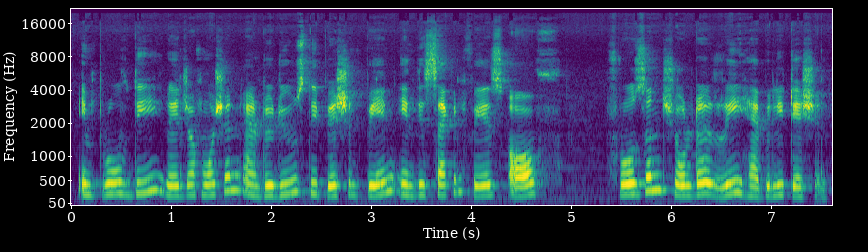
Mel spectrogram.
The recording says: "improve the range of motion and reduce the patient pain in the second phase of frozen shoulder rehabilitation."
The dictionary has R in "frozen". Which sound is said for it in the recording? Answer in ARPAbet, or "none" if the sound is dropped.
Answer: R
